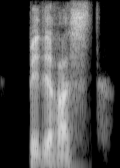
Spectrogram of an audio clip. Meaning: 1. pederast 2. homosexual
- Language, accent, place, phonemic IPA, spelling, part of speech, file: French, France, Lyon, /pe.de.ʁast/, pédéraste, noun, LL-Q150 (fra)-pédéraste.wav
